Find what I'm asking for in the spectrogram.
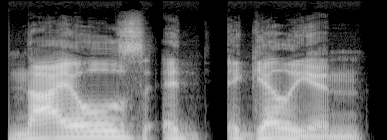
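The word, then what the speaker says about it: Nils Egelien: It is spelled... hold on a second. N-I-L-S and then E-G-E-L-I-E-N. Like Niles Egelian. Egelian.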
